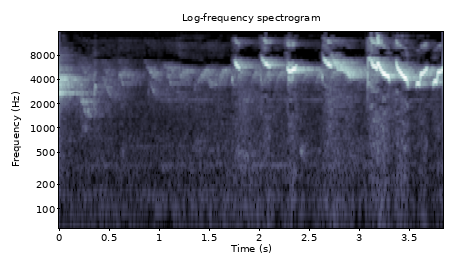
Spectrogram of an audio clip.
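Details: Oriental white-eye song used to coax reluctant white-eyes into singing: soft rambling warble rising into a louder run of high, quick, sweeping twitters.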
